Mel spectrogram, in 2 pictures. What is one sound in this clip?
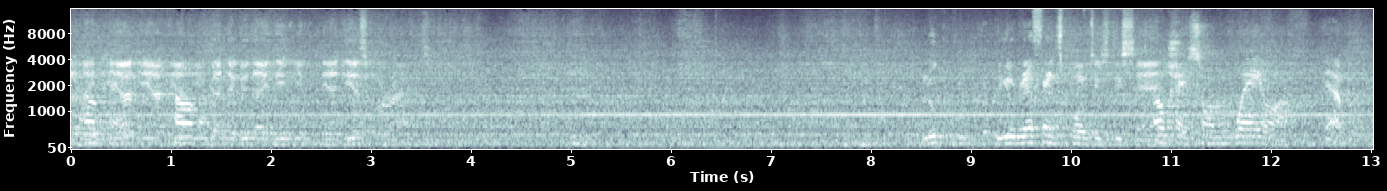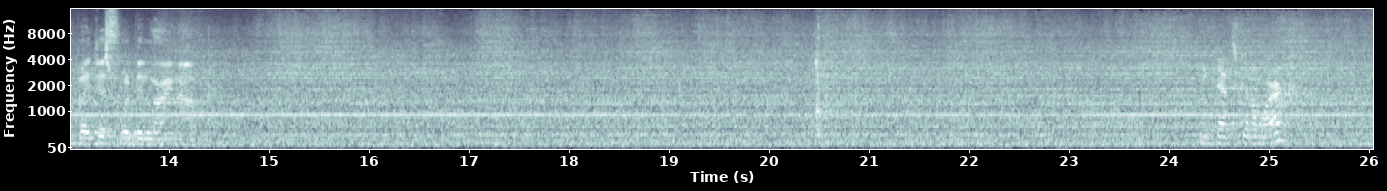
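A meat slicer whirs steadily as it cuts.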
